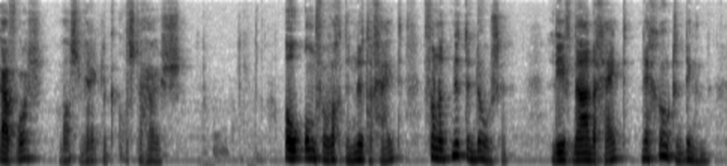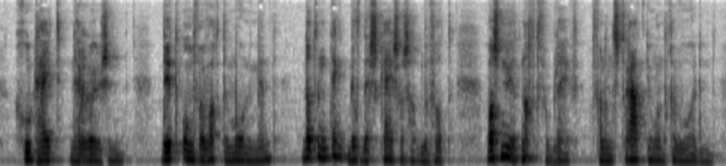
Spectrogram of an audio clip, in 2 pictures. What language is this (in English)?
Dutch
